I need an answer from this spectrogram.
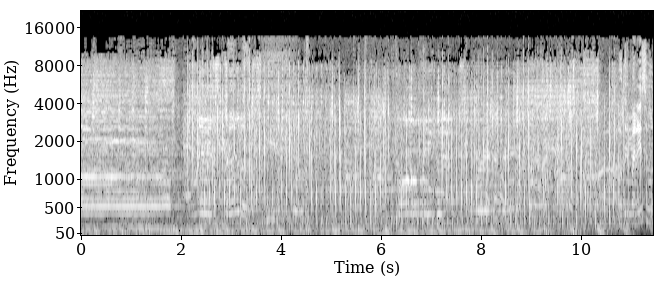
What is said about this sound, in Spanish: es una pistola de alto calibre, man. Mm, bueno, y aparte dicen que estaba desde su habitación, ¿no? Aparentemente disparando al camarín.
